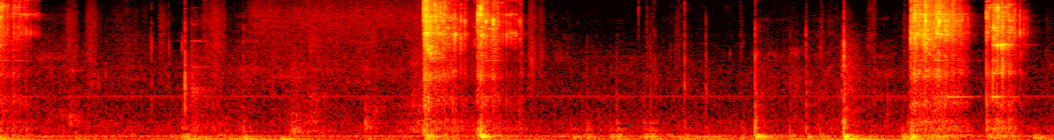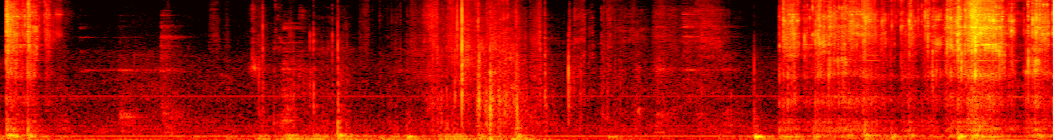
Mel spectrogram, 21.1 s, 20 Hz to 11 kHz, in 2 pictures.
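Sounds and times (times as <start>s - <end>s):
plastic pieces clattering: 18.4s - 21.0s.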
